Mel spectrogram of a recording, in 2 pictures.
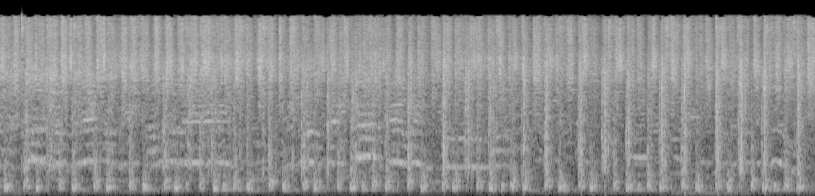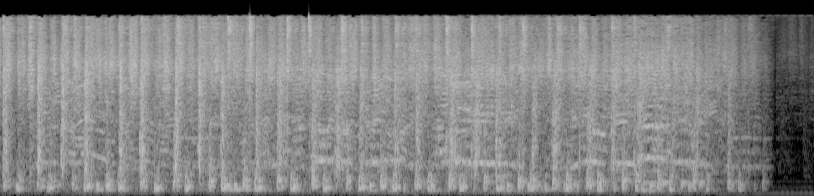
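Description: Live Afro-Dominican festival music: hand drums played fast with a shaker, and a group singing over them. It cuts off abruptly just before the end.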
